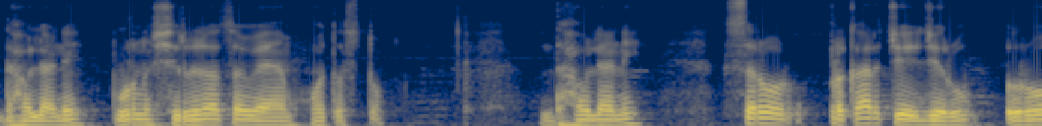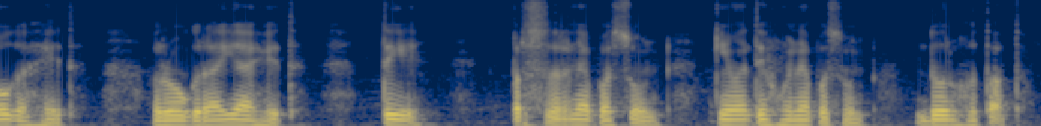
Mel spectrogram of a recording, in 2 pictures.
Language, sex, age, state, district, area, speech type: Marathi, male, 18-30, Maharashtra, Pune, urban, spontaneous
